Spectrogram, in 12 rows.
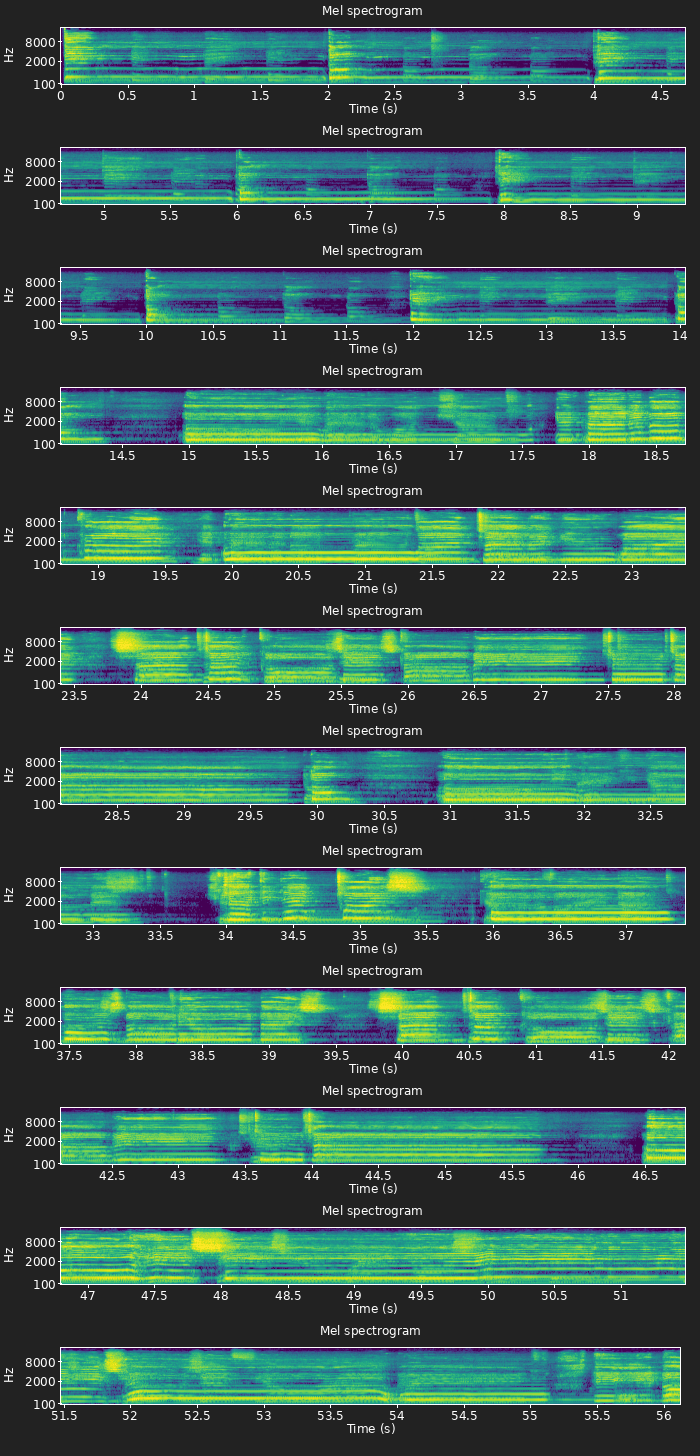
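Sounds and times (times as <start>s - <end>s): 
choir with soprano: 0.0s - 56.1s.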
